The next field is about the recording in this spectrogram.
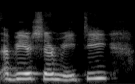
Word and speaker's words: Abir Chermiti: So my name is Abir Chermiti.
